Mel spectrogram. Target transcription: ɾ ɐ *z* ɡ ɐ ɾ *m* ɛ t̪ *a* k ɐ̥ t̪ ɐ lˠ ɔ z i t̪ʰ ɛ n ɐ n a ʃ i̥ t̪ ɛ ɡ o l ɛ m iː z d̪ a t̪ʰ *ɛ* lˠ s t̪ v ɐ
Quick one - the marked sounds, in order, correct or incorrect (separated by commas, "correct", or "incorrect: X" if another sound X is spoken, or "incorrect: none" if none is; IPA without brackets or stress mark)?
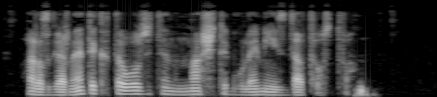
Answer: correct, incorrect: n, incorrect: ɛ, correct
